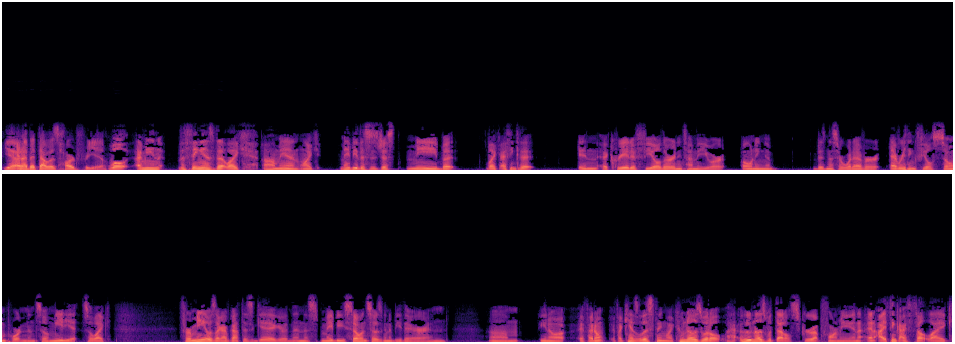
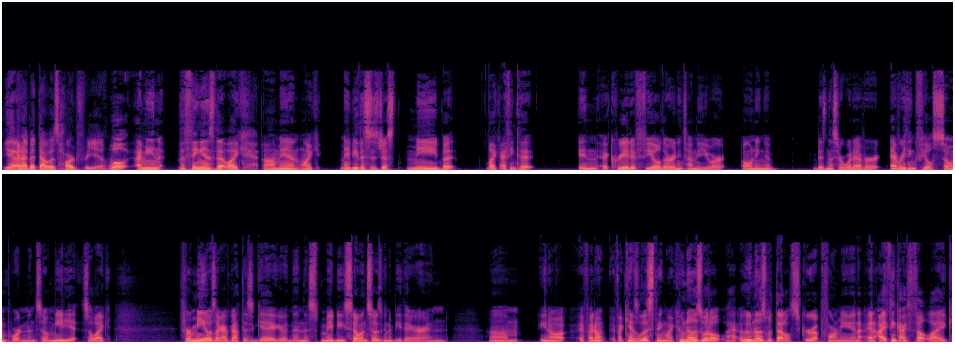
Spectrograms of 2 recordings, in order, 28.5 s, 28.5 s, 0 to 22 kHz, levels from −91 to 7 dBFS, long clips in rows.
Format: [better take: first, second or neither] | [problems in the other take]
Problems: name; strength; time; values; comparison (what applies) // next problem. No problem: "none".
second | garbled, watery; badly; nothing above 5.5 kHz; slightly in the second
